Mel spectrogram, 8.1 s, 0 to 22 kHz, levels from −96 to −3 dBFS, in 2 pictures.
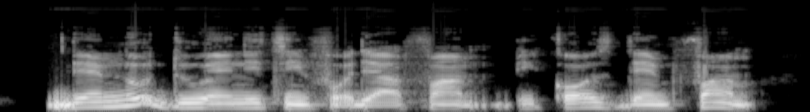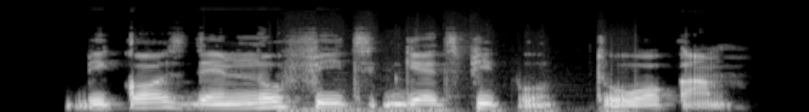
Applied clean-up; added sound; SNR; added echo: neural mask model RNNoise.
